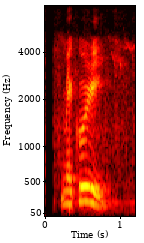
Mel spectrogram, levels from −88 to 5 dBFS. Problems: constant background noise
